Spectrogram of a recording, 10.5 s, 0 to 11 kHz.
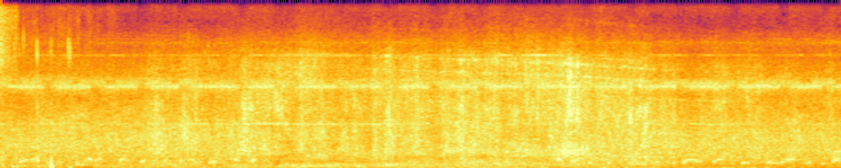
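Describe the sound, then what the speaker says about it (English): An American Airlines Boeing 737-800 arriving at DFW airport gives a continuous broad jet engine roar across the whole stretch, while someone talks over it. "That's American Flight 2272, 737-800 that just arrived from"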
